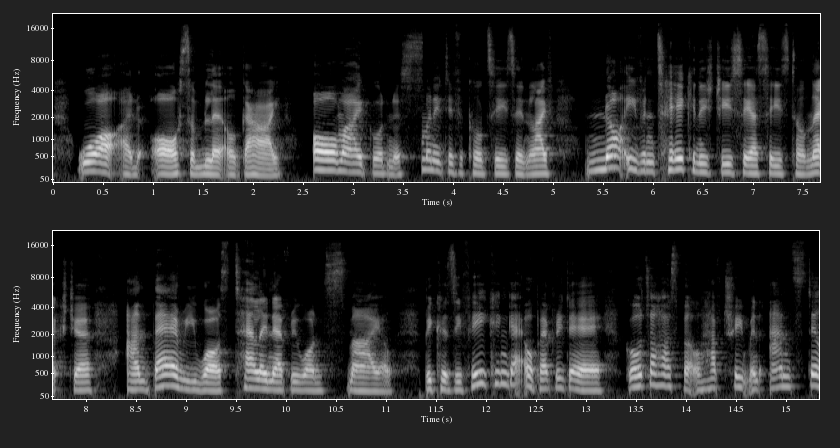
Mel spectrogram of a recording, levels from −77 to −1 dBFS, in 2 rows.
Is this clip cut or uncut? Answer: cut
